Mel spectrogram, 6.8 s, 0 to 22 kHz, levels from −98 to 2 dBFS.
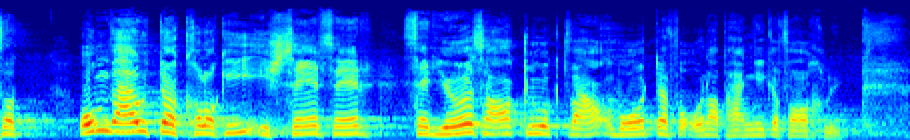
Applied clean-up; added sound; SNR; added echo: none; none; none; none.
